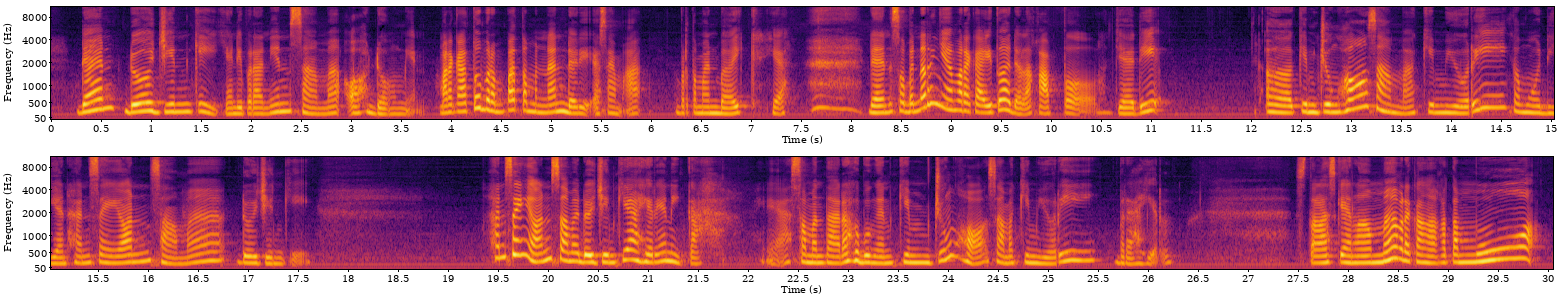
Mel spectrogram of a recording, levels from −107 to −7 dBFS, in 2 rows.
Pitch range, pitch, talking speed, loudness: 180-245 Hz, 205 Hz, 130 wpm, -23 LUFS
